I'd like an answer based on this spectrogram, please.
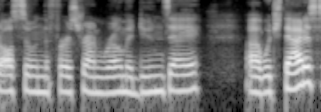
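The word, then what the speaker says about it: Rome Odunze: mentioned they drafted also in the first round romad dun uh which that is how you pronounce his name yes I just want to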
